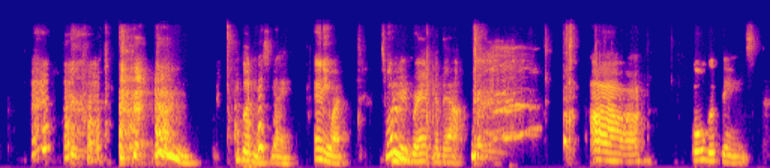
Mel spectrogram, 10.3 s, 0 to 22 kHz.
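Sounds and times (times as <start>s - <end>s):
harsh coughs: 0.9s - 2.6s
speech: 3.2s - 6.6s, 7.9s - 10.1s.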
